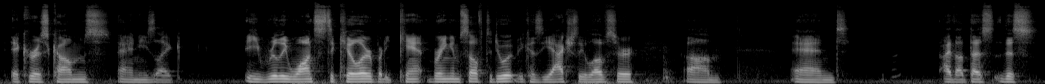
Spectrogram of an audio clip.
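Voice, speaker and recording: A man co-hosting a relaxed movie podcast, retelling a plot at length. His speech is full of ums, uhs and restarts, at an ordinary middle pitch for a man. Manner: rambling plot recap with frequent ums and uhs. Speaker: podcast co-host. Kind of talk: casual movie review chat.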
